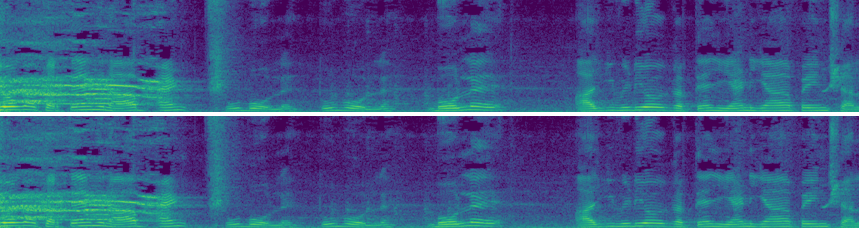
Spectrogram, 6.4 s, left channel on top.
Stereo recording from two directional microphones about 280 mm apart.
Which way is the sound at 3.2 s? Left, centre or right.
Centre.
